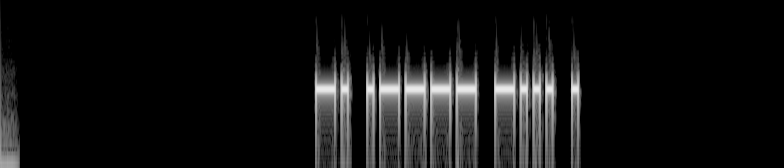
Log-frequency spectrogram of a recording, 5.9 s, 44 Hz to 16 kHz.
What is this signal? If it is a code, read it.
Morse code, heard as a keyed tone, about 25 wpm, 700 Hz. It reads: N1BE
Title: USA Call Signs - 4 Characters - 25wpm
